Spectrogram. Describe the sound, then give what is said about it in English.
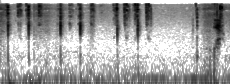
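Scissors snip through hair in many quick, crisp clicks at an uneven rhythm, faint and with no one talking. “I'm sure I didn't cut any of your hair.”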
